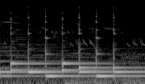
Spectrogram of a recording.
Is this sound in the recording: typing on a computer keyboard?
no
